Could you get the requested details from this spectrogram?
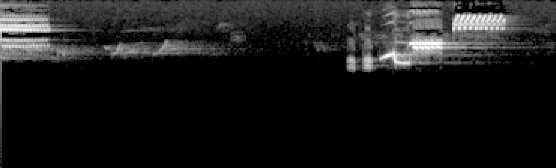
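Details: A wood thrush finishes a high trill, gives soft quiet notes, then a new phrase of two low chirps, a rising liquid whistle and a rapid buzzy high trill.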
